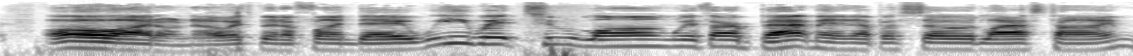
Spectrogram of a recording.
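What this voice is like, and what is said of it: Hoarse voice. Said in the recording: “who's going hoarse now”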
